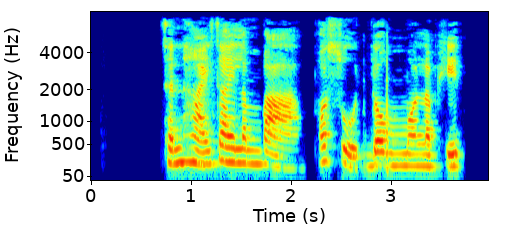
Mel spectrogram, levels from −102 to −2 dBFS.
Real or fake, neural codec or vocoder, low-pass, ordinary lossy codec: real; none; 7.2 kHz; MP3, 48 kbps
